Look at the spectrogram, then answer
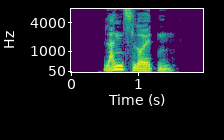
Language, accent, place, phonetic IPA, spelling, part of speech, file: German, Germany, Berlin, [ˈlant͡sˌlɔɪ̯tn̩], Landsleuten, noun, De-Landsleuten.ogg
- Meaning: dative plural of Landsmann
